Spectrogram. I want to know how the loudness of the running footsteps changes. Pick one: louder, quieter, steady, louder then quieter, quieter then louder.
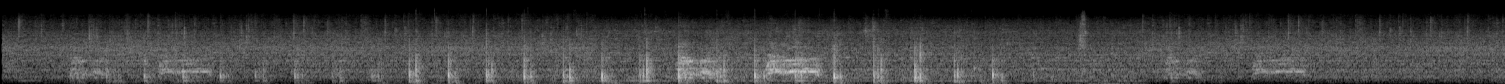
louder.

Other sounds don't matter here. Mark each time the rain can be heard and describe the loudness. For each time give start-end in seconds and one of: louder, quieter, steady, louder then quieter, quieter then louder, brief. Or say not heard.
0.0-15.0 steady.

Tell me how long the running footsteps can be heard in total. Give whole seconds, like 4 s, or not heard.
10 s.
